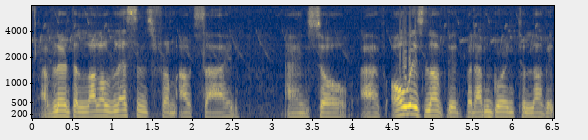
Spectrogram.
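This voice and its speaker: In a Caribbean accent, a man talks at a medium pitch. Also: ordinary pitch variation, moderate pace. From Montserrat, Caribbean. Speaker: paraplegic husband, gardener. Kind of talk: casual Q and A interview.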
